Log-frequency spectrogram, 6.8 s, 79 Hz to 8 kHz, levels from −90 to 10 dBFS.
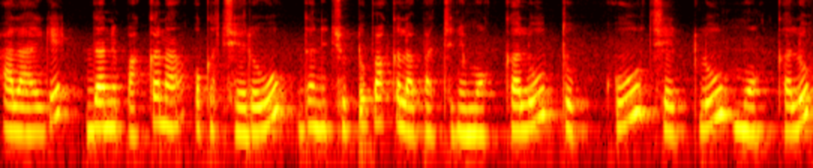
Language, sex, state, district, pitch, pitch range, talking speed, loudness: Telugu, female, Andhra Pradesh, Guntur, 230 Hz, 215-250 Hz, 115 wpm, -19 LUFS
